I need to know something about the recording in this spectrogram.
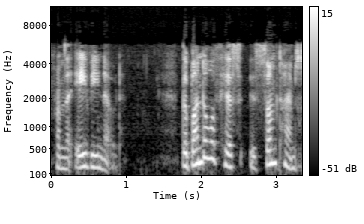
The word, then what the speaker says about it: bundle of His: conducting tissue called the bundle of hiss this looks like it would be pronounced bundle of his but it's actually pronounced hiss as in the hiss of a snake because it's named after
